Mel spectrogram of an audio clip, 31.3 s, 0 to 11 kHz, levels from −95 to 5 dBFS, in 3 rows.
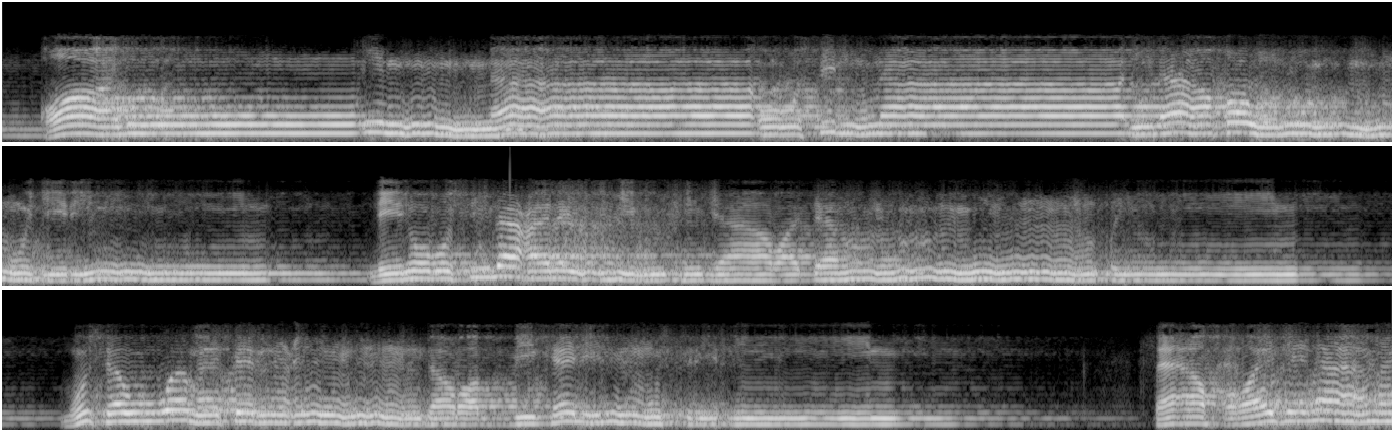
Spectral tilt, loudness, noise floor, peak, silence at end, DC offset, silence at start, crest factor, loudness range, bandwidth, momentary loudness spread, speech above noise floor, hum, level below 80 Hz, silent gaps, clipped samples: -12 dB/octave; -15 LUFS; -52 dBFS; 0 dBFS; 0 s; under 0.1%; 0 s; 14 dB; 6 LU; 4.8 kHz; 7 LU; 38 dB; none; -52 dBFS; none; under 0.1%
